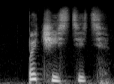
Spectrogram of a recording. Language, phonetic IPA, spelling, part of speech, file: Russian, [pɐˈt͡ɕisʲtʲɪtʲ], почистить, verb, Ru-почистить.ogg
- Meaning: 1. to clean, to scour 2. to peel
